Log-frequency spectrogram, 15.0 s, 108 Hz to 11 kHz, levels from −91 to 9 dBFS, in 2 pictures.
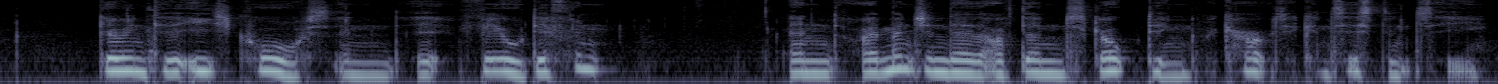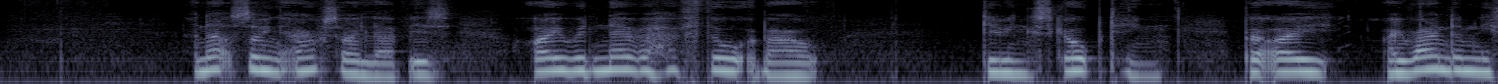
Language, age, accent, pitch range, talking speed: English, 20-39, British, 130-215 Hz, 150 wpm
